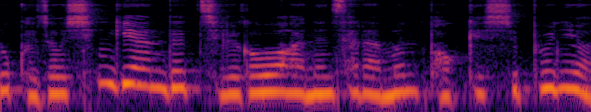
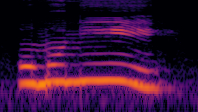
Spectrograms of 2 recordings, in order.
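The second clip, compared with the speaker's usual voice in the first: much higher, shrill alarm; piercing anxious cry; 7 semitones higher, 3 dB louder, much slower than usual. A narrator's reading. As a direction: cry out sharp as an awl. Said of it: "목소리는 불안한 나머지 송곳처럼 뾰족해졌다".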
